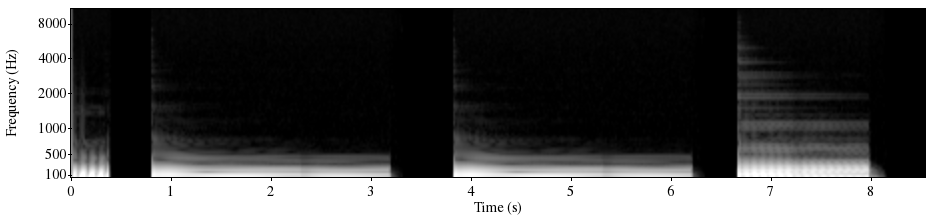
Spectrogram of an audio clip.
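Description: Bass samples from a hip-hop drum kit previewed one after another, each a sustained low bass note with short silences between them. Two similar notes each last about two and a half seconds and slowly fade. A brighter note with more overtones follows and is cut off near the end.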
